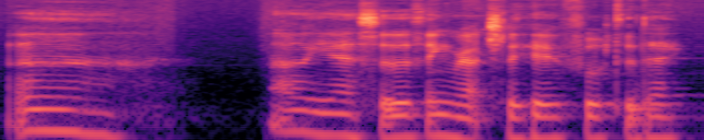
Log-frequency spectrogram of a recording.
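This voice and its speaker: A man speaking softly in a silly, rambling way for an ASMR video, reading out his own odd writings. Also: mid-range voice, steady tone, normal speed, vocal fry. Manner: silly, rambling, self-amused. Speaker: ASMR creator.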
